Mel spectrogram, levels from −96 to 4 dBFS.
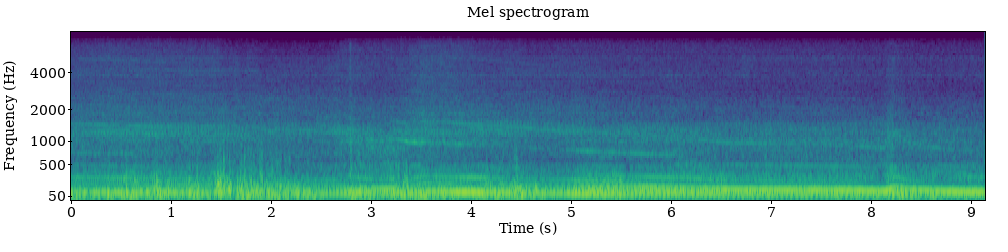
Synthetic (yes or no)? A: no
